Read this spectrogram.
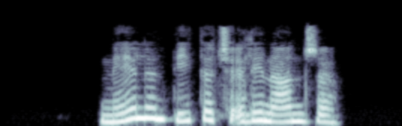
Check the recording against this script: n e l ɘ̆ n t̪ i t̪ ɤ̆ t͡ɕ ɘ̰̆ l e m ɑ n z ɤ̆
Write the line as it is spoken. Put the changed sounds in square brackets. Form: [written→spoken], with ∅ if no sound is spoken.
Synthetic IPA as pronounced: n e l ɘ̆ n t̪ i t̪ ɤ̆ t͡ɕ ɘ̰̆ l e [m→n] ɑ n [z→ʒ] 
